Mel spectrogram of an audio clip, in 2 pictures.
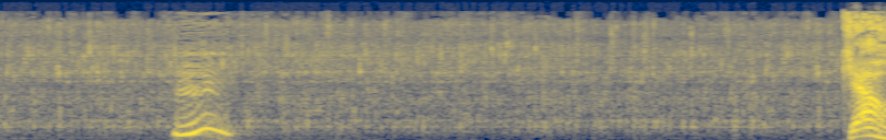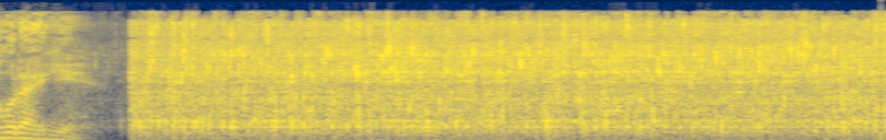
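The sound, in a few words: water running from a sink tap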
